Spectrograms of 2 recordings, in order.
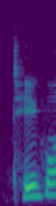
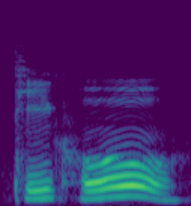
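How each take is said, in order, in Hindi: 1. यह सपाट लहजे में, बिना भाव के बोला गया है। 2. यह गर्मजोशी से, दिल से बोला गया है। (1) "नहीं ऐसे नहीं पढ़ना" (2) "ये जो है ना ये भाव एक अलग लेवल का है"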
